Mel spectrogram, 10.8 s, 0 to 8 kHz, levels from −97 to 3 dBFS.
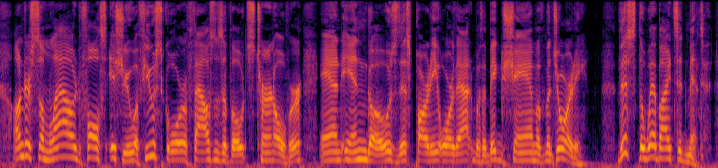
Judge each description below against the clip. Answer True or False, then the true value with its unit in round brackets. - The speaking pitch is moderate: True (150 Hz)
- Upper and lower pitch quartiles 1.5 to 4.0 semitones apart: False (4.4 semitones)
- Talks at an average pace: True (165 wpm)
